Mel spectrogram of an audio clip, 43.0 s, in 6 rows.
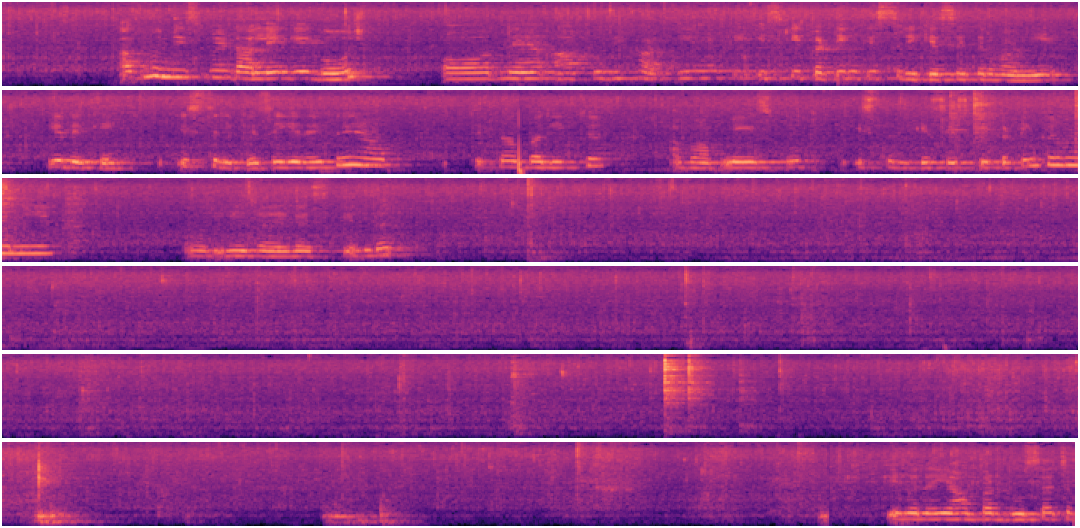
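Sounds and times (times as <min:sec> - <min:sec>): meat sizzling in hot oil: 0:00.0 - 0:43.0
knocks and clatters in pan: 0:33.1 - 0:33.8.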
